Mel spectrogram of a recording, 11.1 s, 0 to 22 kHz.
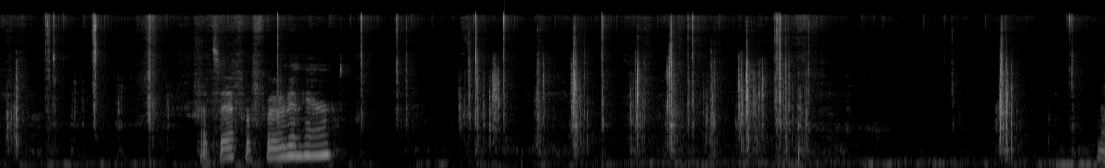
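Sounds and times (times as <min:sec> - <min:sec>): magazine pages turning: 0:00.0 - 0:03.0, 0:04.0 - 0:08.6, 0:09.5 - 0:10.9.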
